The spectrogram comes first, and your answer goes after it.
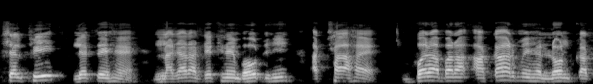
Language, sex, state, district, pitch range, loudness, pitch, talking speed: Hindi, male, Bihar, Vaishali, 150-170 Hz, -16 LUFS, 160 Hz, 180 wpm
